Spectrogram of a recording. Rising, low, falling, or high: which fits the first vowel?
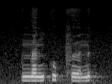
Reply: rising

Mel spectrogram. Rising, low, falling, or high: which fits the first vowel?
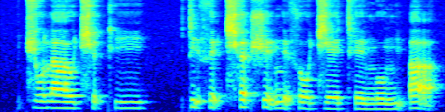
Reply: high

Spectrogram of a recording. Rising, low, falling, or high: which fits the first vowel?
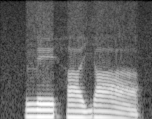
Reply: high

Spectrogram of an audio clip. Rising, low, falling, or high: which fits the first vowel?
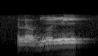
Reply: low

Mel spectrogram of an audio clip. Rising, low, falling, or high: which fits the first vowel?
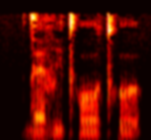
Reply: low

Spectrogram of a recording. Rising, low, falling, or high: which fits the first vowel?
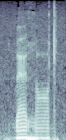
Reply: low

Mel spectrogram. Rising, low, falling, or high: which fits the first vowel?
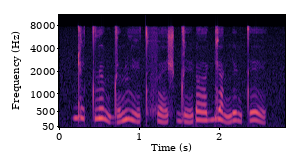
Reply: falling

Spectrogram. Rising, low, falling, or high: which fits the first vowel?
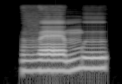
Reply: low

